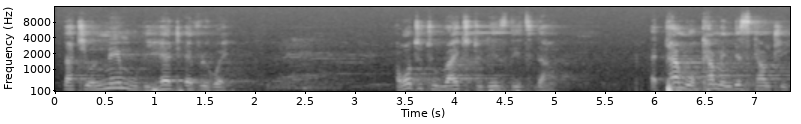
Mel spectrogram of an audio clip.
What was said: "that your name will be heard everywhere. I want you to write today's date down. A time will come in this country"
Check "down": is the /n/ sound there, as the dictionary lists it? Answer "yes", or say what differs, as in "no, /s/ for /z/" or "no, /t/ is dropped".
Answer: yes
